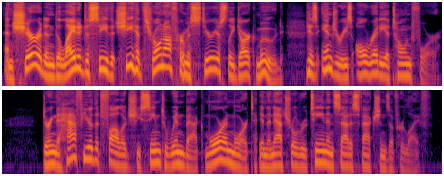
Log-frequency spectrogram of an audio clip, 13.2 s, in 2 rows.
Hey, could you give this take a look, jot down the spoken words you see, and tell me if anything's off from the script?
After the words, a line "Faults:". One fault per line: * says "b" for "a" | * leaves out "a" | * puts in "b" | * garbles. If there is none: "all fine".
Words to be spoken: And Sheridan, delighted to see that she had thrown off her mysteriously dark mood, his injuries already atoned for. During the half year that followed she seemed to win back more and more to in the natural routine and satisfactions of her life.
And Sheridan, delighted to see that she had thrown off her mysteriously dark mood, his injuries already atoned for. During the half year that followed she seemed to win back more and more to in the natural routine and satisfactions of her life.
Faults:
all fine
